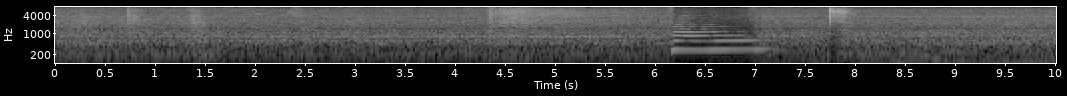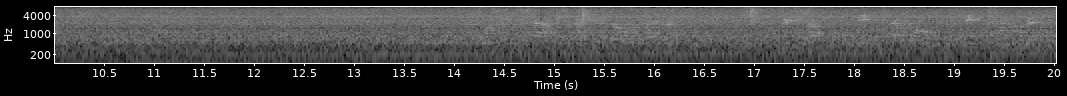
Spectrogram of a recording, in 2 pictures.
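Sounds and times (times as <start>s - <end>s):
train engine low rumble: 0.0s - 20.0s
train horn blast: 6.1s - 7.3s.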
